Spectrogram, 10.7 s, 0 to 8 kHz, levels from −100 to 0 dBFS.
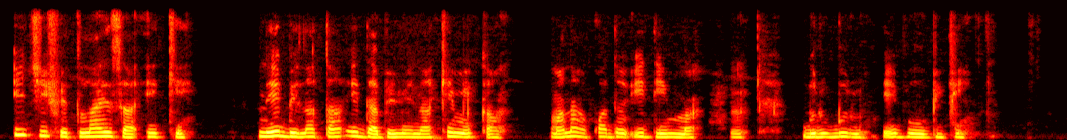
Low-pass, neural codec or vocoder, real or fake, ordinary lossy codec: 7.2 kHz; none; real; none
